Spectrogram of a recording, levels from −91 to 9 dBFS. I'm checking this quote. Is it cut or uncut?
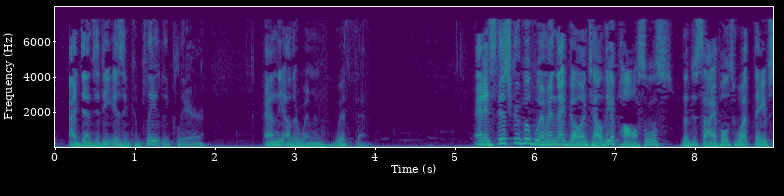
uncut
